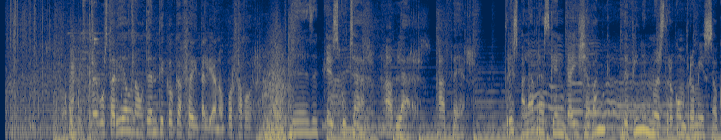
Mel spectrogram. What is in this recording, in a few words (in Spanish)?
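generico España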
